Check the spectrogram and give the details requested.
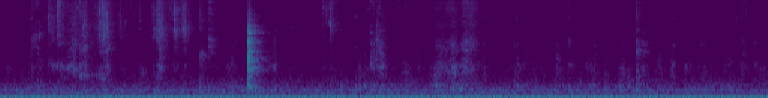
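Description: Close-up chewing and wet mouth sounds of a person eating ravioli in tomato sauce. There is one sharp click about three seconds in, over a steady low hum.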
